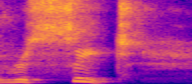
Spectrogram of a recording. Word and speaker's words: receipt: That's making a mockery of the pronunciation and a P into receipt to link it to the Latin word recipe. Even though that word in speech never had a P sound.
